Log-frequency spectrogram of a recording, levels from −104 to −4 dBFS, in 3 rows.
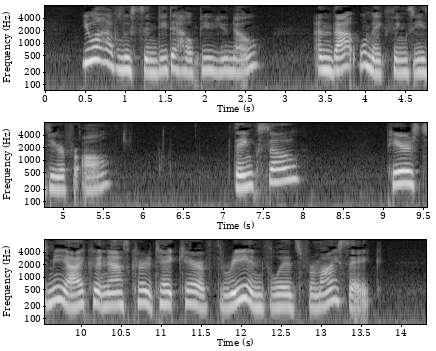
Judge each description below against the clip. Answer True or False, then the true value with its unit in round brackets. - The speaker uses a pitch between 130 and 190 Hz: False (220 Hz)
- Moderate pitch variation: True (4.5 semitones)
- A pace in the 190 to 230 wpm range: False (145 wpm)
